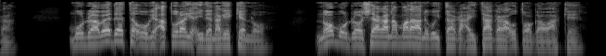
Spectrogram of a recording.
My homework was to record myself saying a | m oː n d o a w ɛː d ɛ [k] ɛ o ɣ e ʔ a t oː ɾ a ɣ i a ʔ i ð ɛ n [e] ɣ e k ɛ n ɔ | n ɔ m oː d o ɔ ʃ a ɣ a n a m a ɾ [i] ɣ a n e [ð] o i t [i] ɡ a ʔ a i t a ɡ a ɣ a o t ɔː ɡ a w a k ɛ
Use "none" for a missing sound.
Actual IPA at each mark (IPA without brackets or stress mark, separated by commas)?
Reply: t, a, a, ɣ, a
